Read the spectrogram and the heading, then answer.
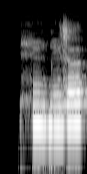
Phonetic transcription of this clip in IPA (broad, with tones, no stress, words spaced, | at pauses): hĩ˦ ɡ͡bĩ˧zə˦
